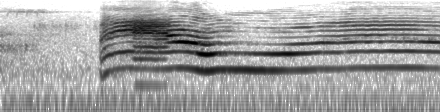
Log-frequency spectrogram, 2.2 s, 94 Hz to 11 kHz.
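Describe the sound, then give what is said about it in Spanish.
A single long, drawn-out meow from Panchito Cabrera, a music-loving cat. It is loud, starts sharply, then holds a steady whining tone for nearly two seconds before cutting off. No voices accompany it. “El felino nos cuenta que nos trae una provisión de frescos 7 pulgadas chilensis”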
